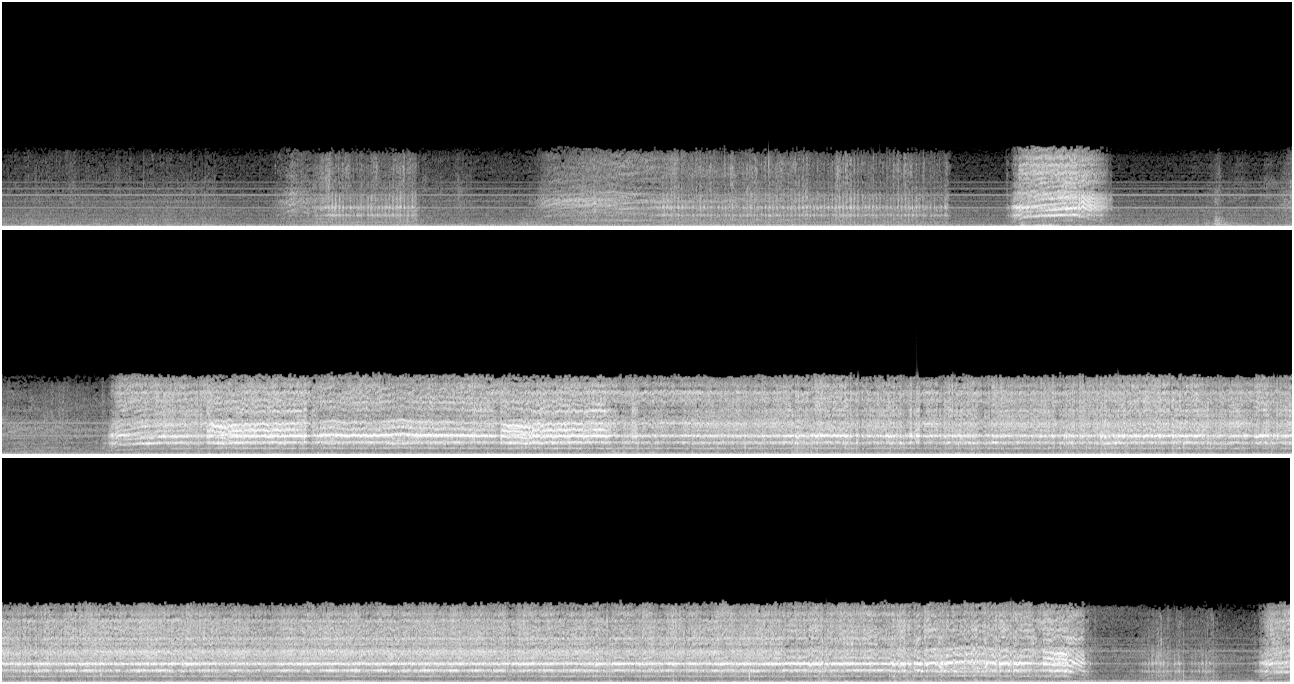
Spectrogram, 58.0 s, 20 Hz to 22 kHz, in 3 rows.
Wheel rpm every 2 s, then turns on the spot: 0, 0, 10, 0, 0, 20, 20, 50, 20, 0, 60, 160, 160, 160, 160, 160, 160, 160, 160, 160, 160, 160, 160, 160, 160, 160, 160, 70, 20.
4-6 10-14 54-56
